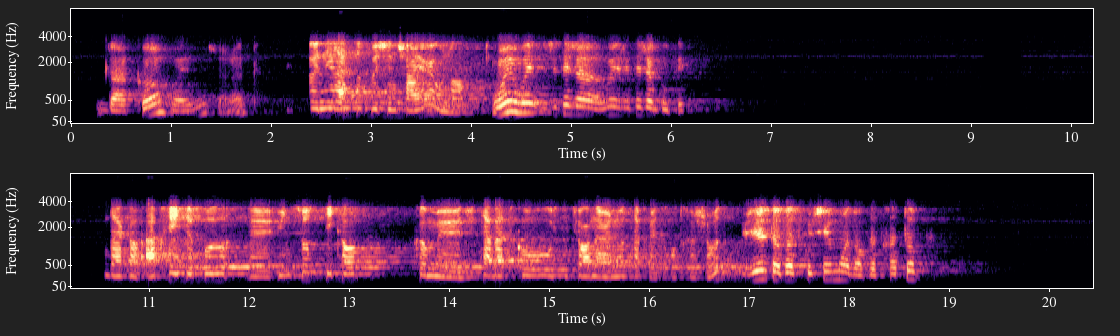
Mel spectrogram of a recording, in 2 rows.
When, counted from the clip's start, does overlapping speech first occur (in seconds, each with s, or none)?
none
